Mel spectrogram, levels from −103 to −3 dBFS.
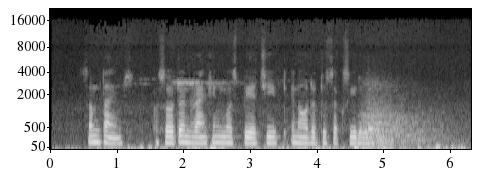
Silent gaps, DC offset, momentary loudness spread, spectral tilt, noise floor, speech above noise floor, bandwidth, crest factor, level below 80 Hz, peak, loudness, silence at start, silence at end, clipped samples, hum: none; under 0.1%; 18 LU; -8.5 dB/octave; -49 dBFS; 26 dB; 14.5 kHz; 18 dB; -38 dBFS; -8 dBFS; -25 LUFS; 0.25 s; 0 s; under 0.1%; none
